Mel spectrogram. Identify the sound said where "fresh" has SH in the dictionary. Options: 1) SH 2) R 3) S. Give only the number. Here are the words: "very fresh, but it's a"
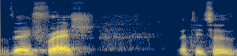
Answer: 1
